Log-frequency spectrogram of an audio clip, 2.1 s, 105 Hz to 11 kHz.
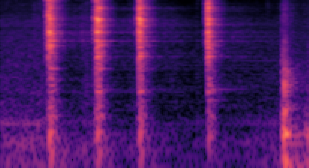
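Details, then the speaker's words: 2004 Mazda Tribute rear drum brake, drum spun by hand: crisp, light ticks about three times a second as the shoes just kiss the drum. This is a correctly adjusted brake. "Hear that? That's a good adjusted brake."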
